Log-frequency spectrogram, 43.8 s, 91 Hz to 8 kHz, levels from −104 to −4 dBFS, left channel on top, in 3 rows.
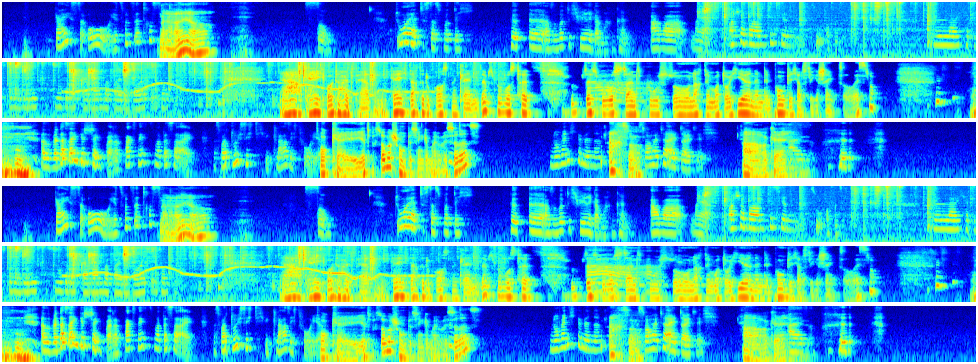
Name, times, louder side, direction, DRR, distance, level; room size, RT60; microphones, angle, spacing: voice 1, 0.8-2.5 4.5-4.9 5.6-7.0 7.6-9.4 9.7-10.6 10.9-12.7 13.3-17.1 23.4-24.8 28.4-28.8 29.6-32.0 32.4-34.0 35.9-36.0 37.4-38.2 38.6-39.9 40.3-40.4 41.0-41.2 41.5-42.0 42.3-42.5, right 3 dB, 40° right, 0.5 m, -46 dB
voice 2, 2.4-3.1 17.9-27.6 28.1-28.6 29.1-29.7 34.0-36.3 38.3-38.8 40.3-41.0, left 5 dB, 70° left, 0.4 m, -35 dB
sound 1, 10.4-22.2, left 3 dB, 10° left, 0.4 m, -38 dB
Musical instrument, 15.5-21.1, right 3 dB, 90° right, 0.6 m, -46 dB
2.3 x 2.0 x 3.7 m
head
